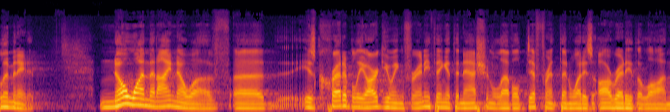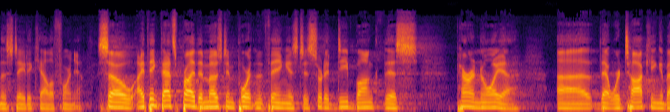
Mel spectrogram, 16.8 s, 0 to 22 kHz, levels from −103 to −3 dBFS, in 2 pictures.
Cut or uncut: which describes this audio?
cut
